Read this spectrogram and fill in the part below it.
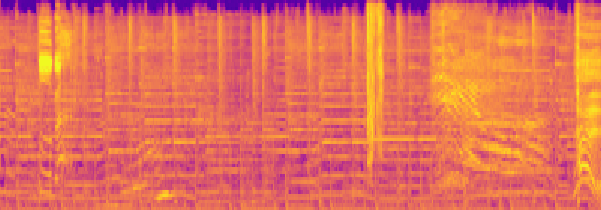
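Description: A couple of cat meows ring out over a bright, bouncy musical tune, one early and one near the end.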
